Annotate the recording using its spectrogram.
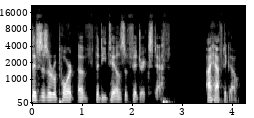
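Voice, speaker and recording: A man puts on a raspy character voice at a medium pitch and a moderate pace. The recording is dry and close, with no echo. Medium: actual play. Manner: hesitant, stammering.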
